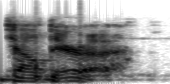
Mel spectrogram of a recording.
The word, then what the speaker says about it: Caldeira: Caldeira. Caldeira. The E before the I is Portuguese, yeah.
